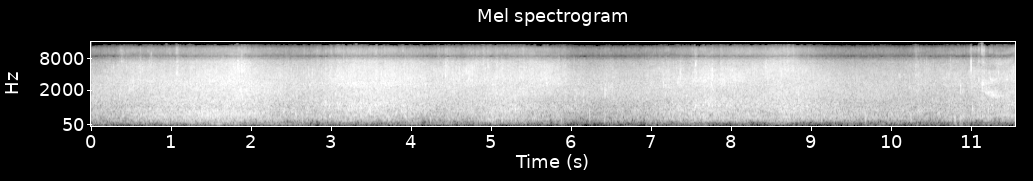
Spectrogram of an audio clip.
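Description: Sea waves break and wash over a pebble beach at Lazarevskoye near Sochi, a steady hissing roar that swells and falls in slow surges, with some wind buffeting and no talking.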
